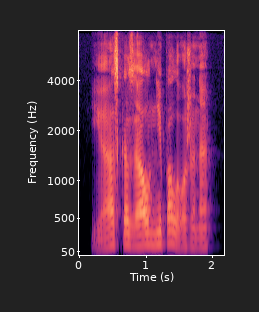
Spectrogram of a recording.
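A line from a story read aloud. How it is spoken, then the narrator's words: Lower-toned grumble. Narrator (Russian): уже тоном ниже пробурчал Насик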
